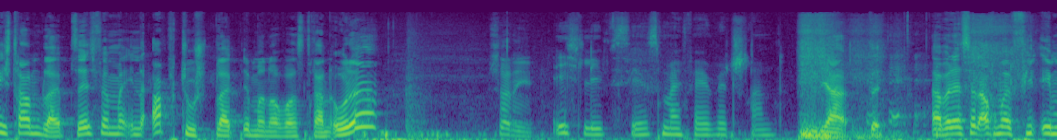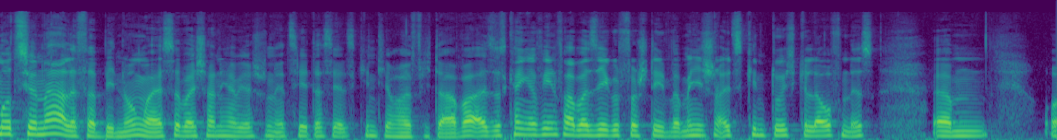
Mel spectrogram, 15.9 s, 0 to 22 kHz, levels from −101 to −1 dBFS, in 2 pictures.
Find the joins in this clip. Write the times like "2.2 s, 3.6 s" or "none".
none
